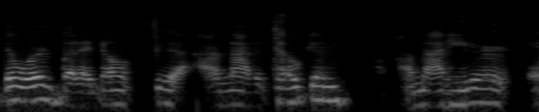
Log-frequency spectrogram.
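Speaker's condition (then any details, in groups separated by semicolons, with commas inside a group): Cerebral palsy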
